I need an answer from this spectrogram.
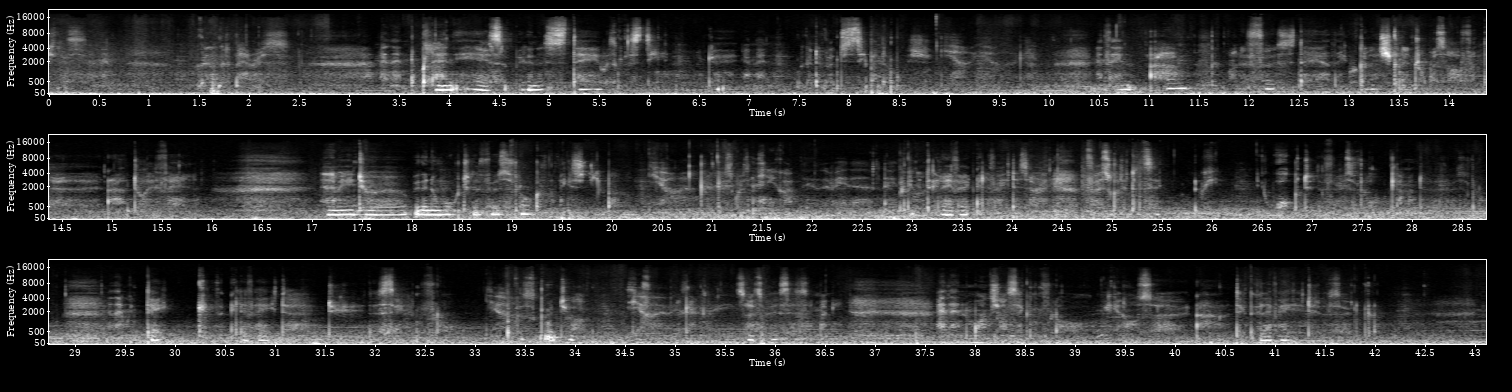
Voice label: Whisper Ambience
